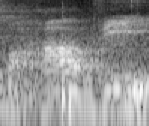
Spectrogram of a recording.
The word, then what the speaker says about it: Mojave: I'd imagine it's Sahara and Rubicon, and then also said Mojave on there too. So wait a second. It's Mojave.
